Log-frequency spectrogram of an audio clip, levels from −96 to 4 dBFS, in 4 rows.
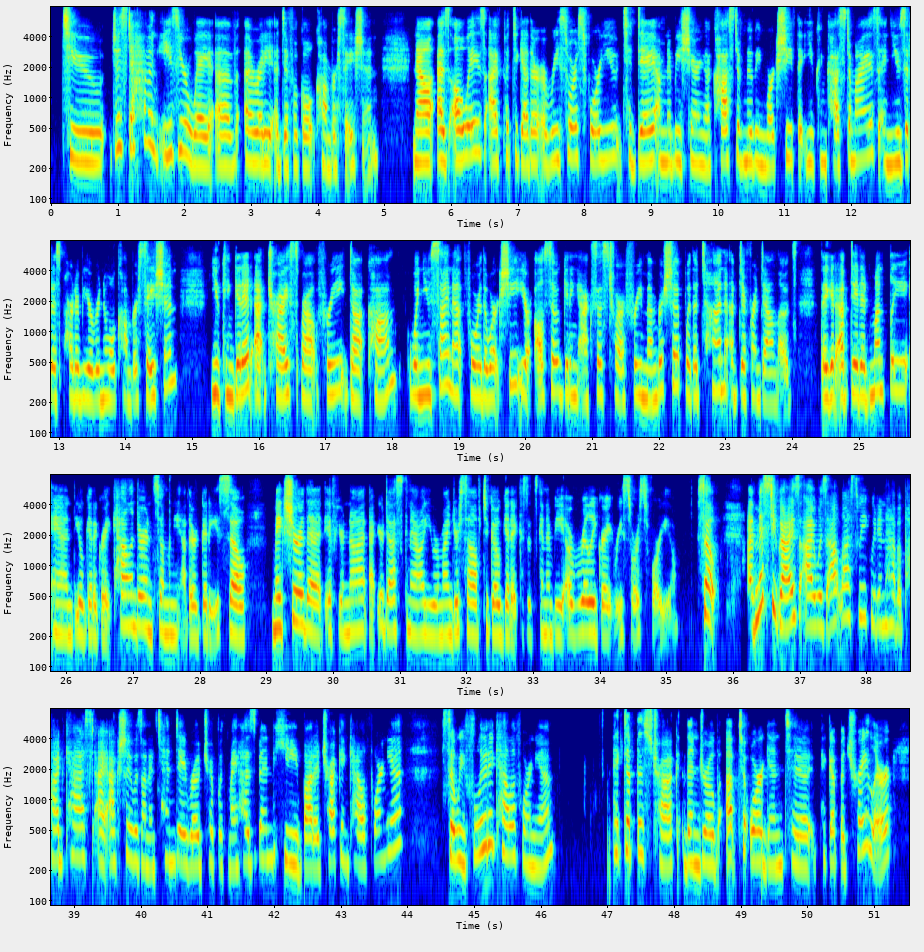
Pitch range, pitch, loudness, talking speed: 220-260 Hz, 235 Hz, -27 LUFS, 195 wpm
